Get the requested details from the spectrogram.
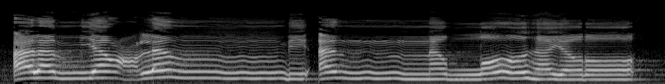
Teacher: kita baca mim dengan suara yang samar. Caranya, kedua bibir kita direnggangkan, tidak sampai rapat secara sempurna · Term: ikhfa syafawi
